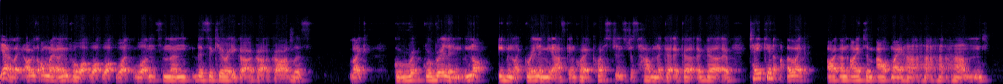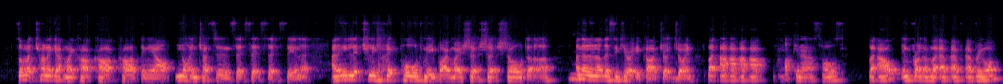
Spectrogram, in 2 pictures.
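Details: Man with Tourette's syndrome whose tics are involuntary swearing and blurted phrases in mid-sentence, with a stammer that worsens under stress; real, not acted; Tourette syndrome with vocal tics (coprolalia) and stammer.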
